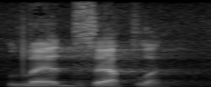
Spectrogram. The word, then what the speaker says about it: Led Zeppelin: Inspired by Moon, Page and company dropped the A in lead in order to avoid confusion with the pronunciation, and they switched balloon for Zeppelin, probably because it just is cooler, and hence the name Led Zeppelin.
